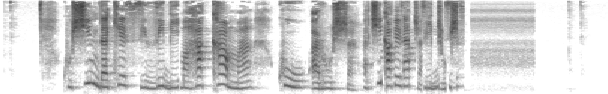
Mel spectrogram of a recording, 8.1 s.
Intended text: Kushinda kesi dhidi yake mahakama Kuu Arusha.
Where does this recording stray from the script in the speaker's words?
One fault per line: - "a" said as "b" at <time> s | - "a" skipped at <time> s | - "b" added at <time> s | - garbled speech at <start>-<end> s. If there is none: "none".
- "yake" skipped at 2.4 s
- garbled speech at 4.8-6.2 s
